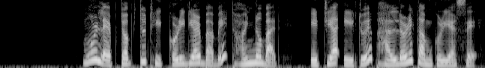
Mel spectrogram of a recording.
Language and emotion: Assamese, happy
